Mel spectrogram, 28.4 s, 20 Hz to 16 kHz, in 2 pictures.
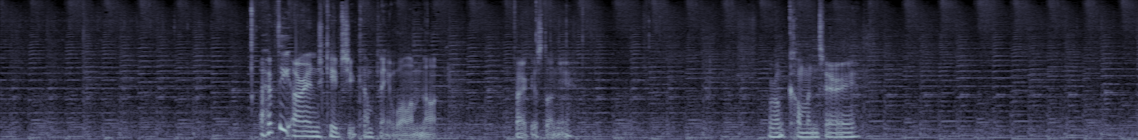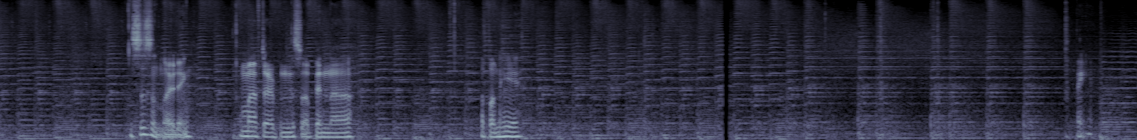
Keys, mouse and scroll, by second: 23.3-26.5 drag.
